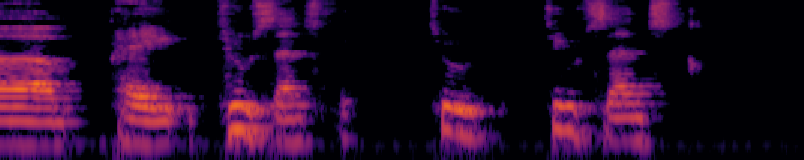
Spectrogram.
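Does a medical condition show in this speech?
Yes: cerebral palsy.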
